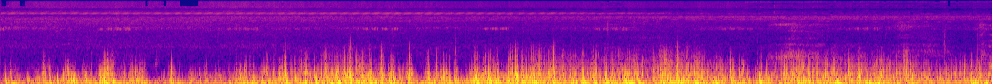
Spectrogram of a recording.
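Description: Wind gusts through a ripe rice paddy on a haor floodplain at harvest time, a loud, close, continuous rustling roar with no voices.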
